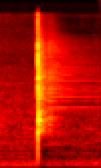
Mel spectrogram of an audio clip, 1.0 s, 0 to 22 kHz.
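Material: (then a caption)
Mango wood. A single tap on a mango wood dhol drum shell produces a sharp, bright knock centered around 1.1 kHz. Faint high overtones hang on and fade over the next half second. The shell gives a ringing, resonant tone, as a good wooden drum shell should.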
